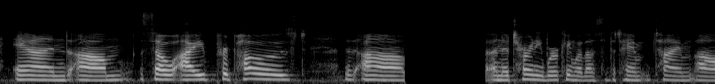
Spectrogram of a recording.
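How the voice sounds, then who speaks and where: A medium-pitched woman with an American accent and monotone, flat intonation. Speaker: university lecturer. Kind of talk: lecture. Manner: halting, many fillers.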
